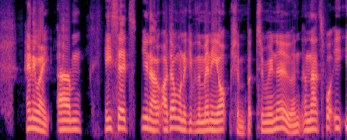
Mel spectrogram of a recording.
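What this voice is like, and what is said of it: Usual voice. Nothing is said of it.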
